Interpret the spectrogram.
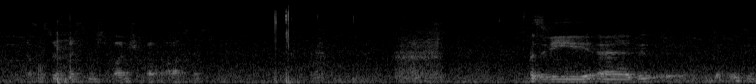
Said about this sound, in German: Ja, man hört die Vögel, ne?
